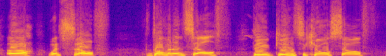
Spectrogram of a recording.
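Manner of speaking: high, slow, drawn-out questioning; mock bafflement. Man answering a girl's "be yourself", mock bafflement.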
